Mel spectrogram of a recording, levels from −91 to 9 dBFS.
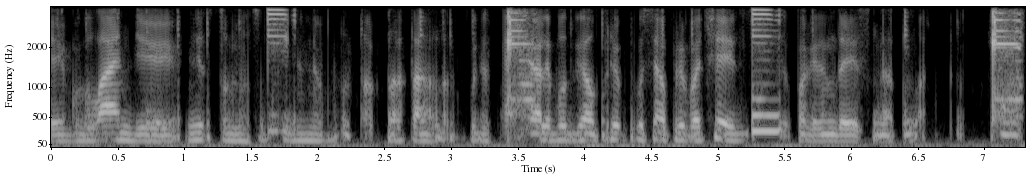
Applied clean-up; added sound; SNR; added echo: neural diffusion model UNIVERSE++.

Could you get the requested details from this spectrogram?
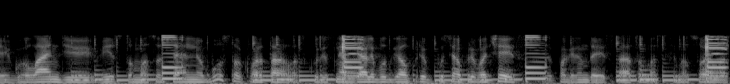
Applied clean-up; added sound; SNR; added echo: none; Electric guitar; 1 dB; none.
